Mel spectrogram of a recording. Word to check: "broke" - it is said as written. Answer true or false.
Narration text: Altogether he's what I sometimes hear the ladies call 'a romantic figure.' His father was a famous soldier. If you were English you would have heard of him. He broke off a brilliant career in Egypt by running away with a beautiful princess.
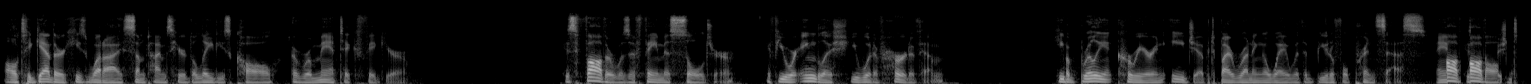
false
